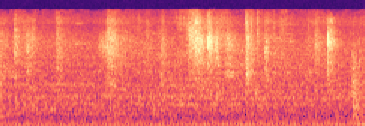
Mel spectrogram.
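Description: A few light scratches and small pattering sounds from puppies moving about on the floor, over a steady low hum.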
